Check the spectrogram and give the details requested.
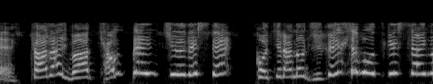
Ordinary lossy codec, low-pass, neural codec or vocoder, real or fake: none; 7.2 kHz; codec, 16 kHz, 4.8 kbps, FACodec; fake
